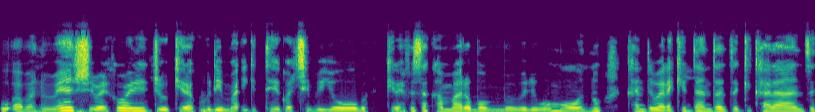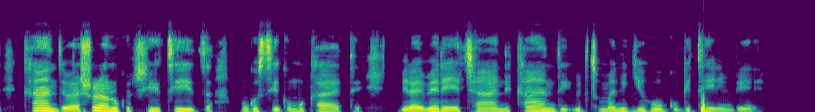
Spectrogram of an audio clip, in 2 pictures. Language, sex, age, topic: Rundi, female, 18-24, agriculture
